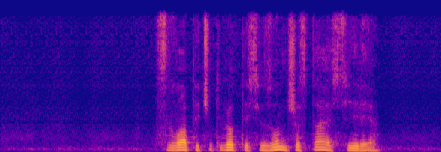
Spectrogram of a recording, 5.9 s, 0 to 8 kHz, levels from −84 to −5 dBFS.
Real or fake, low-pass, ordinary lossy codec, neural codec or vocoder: fake; 7.2 kHz; none; codec, 16 kHz, 1.1 kbps, Voila-Tokenizer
